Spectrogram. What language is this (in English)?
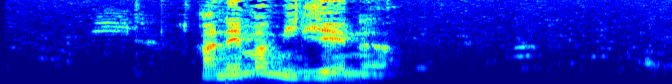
Catalan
